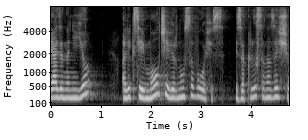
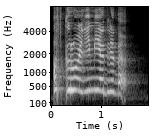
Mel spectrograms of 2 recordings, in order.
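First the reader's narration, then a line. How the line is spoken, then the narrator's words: Shouting woman. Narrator (Russian): кричала она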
